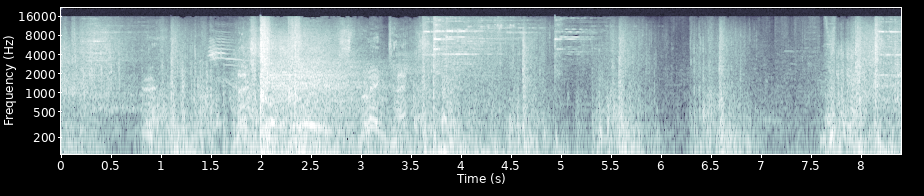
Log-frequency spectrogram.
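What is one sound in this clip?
Magic blasts and weapon hits burst and clash in a fast video game battle.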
